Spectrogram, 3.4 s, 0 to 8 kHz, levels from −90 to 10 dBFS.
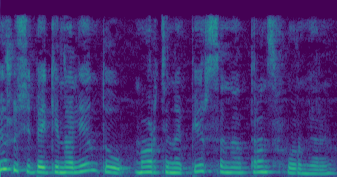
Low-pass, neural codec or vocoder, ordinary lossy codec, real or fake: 7.2 kHz; codec, 16 kHz, 8 kbps, FreqCodec, larger model; MP3, 64 kbps; fake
